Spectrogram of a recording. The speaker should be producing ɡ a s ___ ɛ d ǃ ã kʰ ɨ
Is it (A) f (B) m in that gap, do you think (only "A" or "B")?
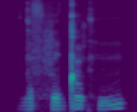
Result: A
